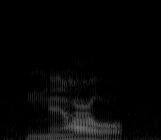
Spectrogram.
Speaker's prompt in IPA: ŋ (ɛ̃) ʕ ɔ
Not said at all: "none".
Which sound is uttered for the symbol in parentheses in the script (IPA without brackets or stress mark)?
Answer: ɛ̃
